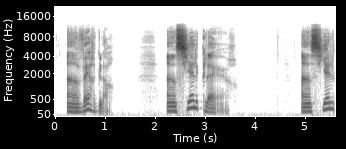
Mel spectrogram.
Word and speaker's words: verglas: Un verglas. Un ciel clair. Un ciel couvert. Un ciel nuageux. Une bruine. So let's see them. Une rosée, final E not pronounced. Un verglas, final S not pronounced. Un verglas.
